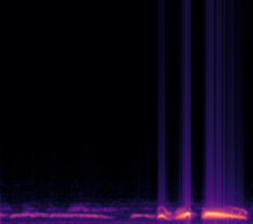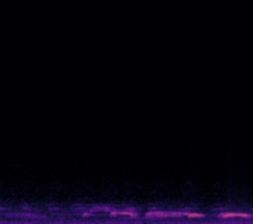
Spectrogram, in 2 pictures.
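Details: Decoy spotted dove cooing to lure wild birds to birdlime: steady soft coos around one loud wavering double note and a strong falling coo, then quieter short coos.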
